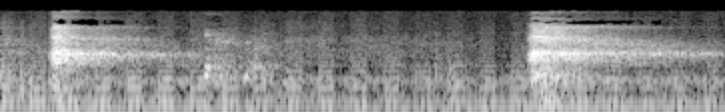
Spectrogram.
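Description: Two deep, audible exhales, each a breathy rush of air that fades slowly, spaced about five seconds apart with quieter breathing in between and no talking.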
